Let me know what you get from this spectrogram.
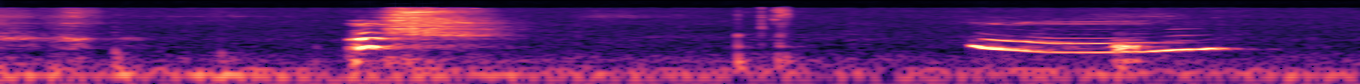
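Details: English Bulldog puppies indoors; a short breathy snort, then a drawn-out whimpering whine with clear harmonics that slides down and wavers for about a second, over low room hum.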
